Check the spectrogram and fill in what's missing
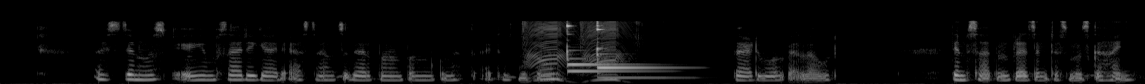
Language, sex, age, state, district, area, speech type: Kashmiri, male, 18-30, Jammu and Kashmir, Kulgam, rural, spontaneous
